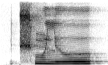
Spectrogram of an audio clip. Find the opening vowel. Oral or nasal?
nasal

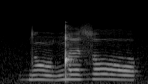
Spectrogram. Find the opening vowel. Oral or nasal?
nasal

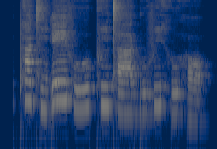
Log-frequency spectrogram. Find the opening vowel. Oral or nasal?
nasal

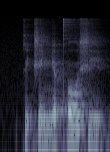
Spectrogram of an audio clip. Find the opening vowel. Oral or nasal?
oral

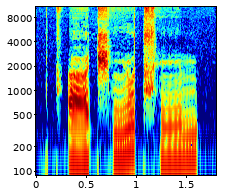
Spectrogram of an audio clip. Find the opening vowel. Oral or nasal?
oral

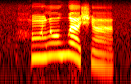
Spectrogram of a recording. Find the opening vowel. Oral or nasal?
nasal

